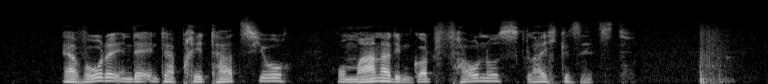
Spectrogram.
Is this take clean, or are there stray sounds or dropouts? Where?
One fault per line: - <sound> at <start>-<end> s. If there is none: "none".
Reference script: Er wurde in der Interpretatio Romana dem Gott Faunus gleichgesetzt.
- thud at 7.0-7.4 s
